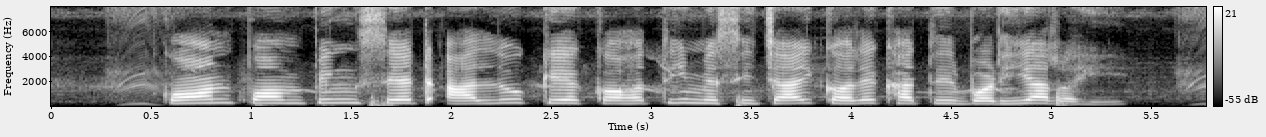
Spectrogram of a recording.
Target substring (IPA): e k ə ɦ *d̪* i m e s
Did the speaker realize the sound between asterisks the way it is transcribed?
no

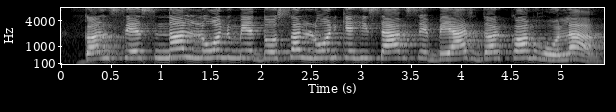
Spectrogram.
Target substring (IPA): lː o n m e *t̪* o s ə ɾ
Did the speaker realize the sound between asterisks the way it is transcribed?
no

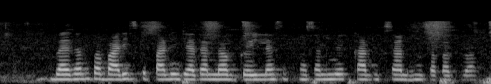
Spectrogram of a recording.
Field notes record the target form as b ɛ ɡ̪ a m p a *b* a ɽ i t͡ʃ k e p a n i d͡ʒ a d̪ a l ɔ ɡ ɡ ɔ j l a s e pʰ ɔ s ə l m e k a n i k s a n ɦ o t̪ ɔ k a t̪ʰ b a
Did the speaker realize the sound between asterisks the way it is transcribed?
yes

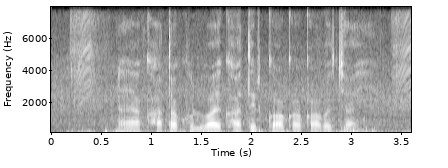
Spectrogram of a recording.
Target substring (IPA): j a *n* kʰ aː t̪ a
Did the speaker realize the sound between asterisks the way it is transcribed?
no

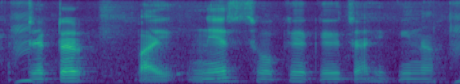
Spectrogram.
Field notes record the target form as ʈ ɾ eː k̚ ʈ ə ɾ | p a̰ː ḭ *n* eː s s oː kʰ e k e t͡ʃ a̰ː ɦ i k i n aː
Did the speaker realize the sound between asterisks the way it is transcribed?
yes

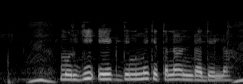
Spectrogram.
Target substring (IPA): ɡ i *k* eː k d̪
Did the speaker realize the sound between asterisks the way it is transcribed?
no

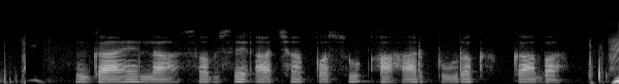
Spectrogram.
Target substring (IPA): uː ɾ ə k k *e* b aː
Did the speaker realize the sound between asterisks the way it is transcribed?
no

